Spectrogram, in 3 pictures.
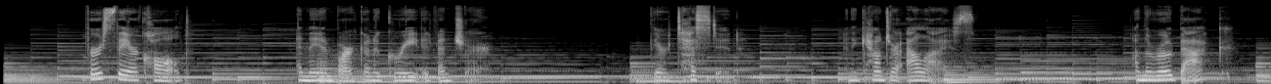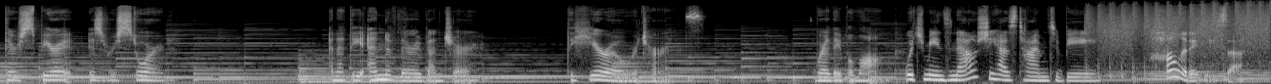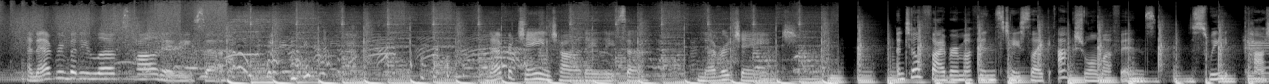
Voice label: Commercial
